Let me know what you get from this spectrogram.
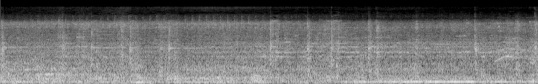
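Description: Diesel-hauled passenger train passing close by: the locomotive's engine drones while the wheels clatter and click over the rail joints. The low engine hum grows stronger about three and a half seconds in.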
